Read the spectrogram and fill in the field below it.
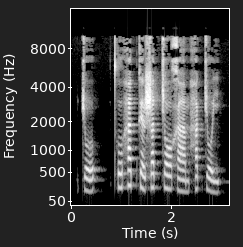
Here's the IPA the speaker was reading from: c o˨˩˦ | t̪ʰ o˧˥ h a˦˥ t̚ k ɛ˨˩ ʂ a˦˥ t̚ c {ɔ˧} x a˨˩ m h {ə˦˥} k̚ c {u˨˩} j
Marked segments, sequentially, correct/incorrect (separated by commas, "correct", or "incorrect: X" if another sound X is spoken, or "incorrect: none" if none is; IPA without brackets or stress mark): correct, incorrect: a˦˥, incorrect: o˨˩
